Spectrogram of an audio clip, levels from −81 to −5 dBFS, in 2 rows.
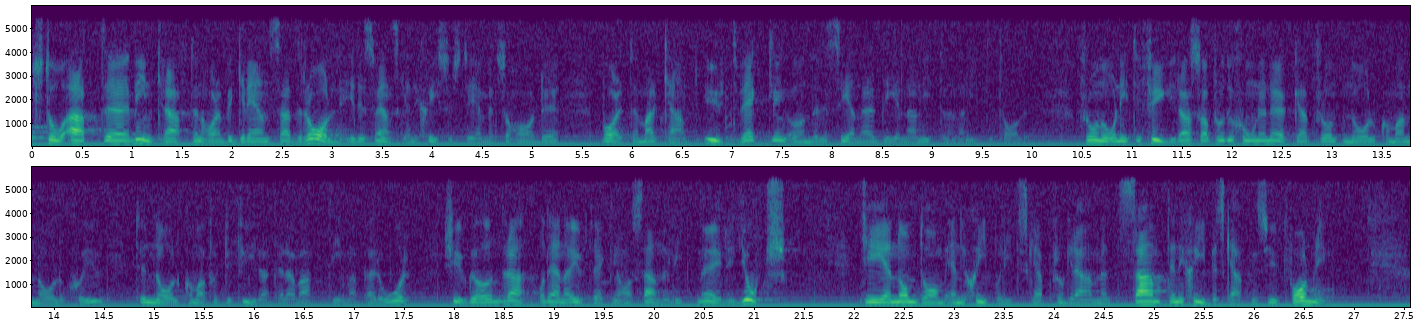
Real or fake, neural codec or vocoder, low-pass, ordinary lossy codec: real; none; 5.4 kHz; none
